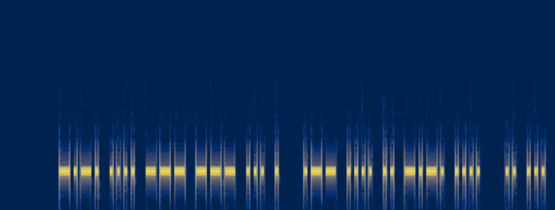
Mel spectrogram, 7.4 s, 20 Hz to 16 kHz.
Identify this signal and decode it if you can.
Morse code, heard as a keyed tone, about 25 wpm, 700 Hz. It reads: CHOOSE WHICH IS
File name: practice / 25wpm / Sentences with 2-Word Phrases - 25wpm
